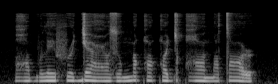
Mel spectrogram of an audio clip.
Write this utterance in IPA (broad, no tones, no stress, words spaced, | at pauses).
ʁɒbʊle fə˞ɟɛ ʕɒzoŋʊq oquɟɒqʁɒ netˤə˞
